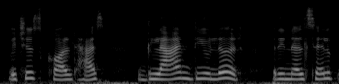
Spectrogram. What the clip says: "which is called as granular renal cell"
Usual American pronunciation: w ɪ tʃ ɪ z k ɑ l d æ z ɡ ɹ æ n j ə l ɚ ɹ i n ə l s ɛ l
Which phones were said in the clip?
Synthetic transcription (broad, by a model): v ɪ tʃ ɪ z k ɑ l d æ z ɡ l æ n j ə l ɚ ɹ i n ə l s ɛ l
